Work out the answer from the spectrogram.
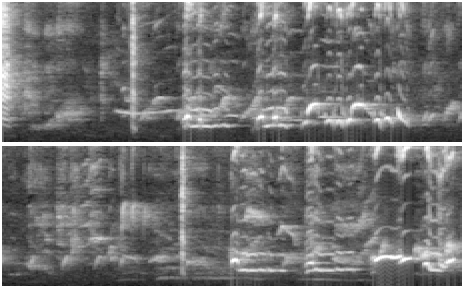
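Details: An Oriental magpie-robin delivers a varied warbling song: rising and falling whistled notes mixed with scratchy chirps, a short pause, then a renewed burst of bright phrases.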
